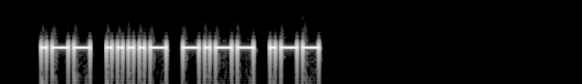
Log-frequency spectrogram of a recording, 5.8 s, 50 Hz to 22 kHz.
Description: Morse code, heard as a keyed tone, about 22 wpm, 700 Hz. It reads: W4YW
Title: USA Call Signs - 4 Characters - Repeated 2x - 22wpm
